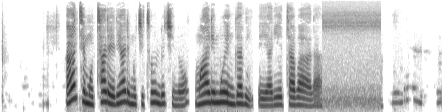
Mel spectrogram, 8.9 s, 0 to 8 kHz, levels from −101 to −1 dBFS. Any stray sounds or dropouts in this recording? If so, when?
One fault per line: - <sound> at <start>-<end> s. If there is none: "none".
none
